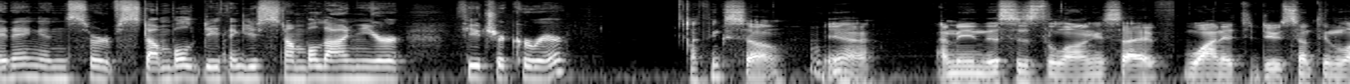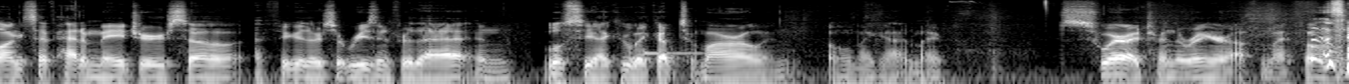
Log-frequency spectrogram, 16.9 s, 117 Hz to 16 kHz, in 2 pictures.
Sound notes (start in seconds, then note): 12.4 phone chimes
